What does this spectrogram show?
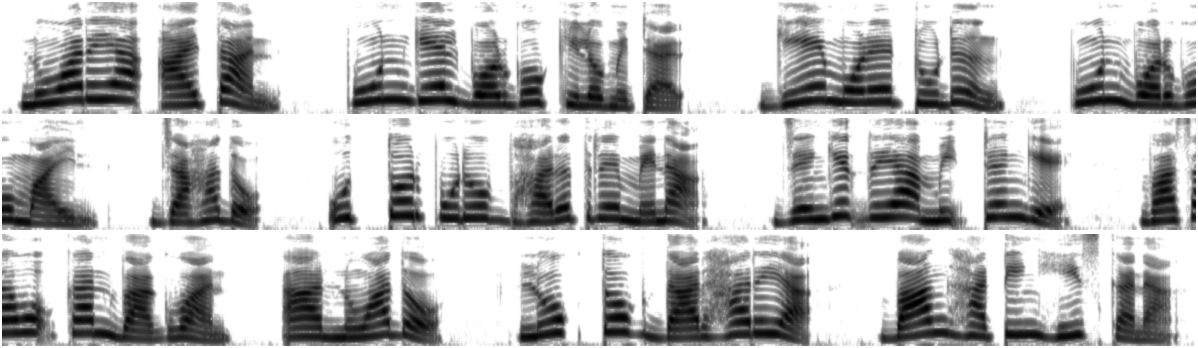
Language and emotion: Santali, neutral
